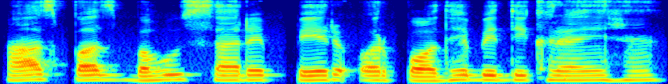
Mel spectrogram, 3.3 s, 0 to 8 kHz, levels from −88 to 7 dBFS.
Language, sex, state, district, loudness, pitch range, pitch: Hindi, male, Jharkhand, Palamu, -17 LUFS, 155-165 Hz, 160 Hz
